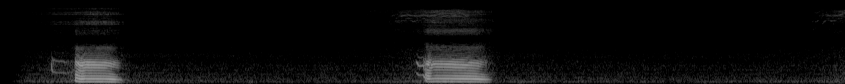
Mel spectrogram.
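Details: Female chihuahua asleep: two high, whistling, squeaky snores on the in-breath about three seconds apart, with quiet breathing between; snoring in a small dog.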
